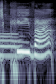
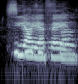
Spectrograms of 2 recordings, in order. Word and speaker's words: Cifa: CIFA. CIFA. Oh, Cifa. yes, yeah. It's It's spelled a Welsh way, but it's actually an Irish name. You have Quiva, don't you?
